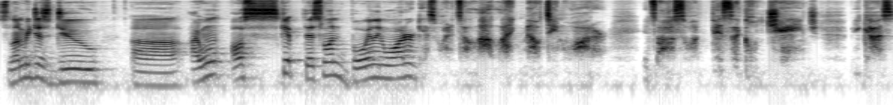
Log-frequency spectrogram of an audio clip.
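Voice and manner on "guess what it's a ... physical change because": whispered, breathy voice. Teacher going through an example with the class before breakout rooms: whispering. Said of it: "I don't know why I'm whispering".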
